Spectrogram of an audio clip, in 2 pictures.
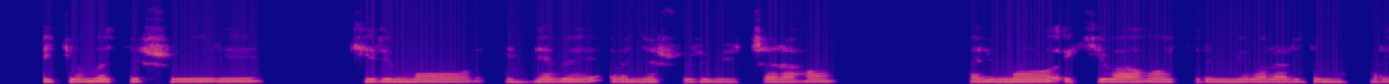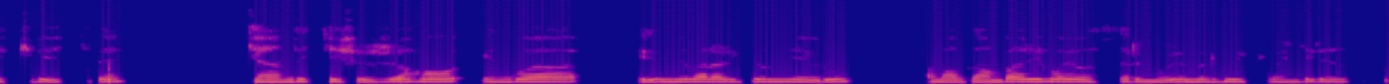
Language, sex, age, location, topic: Kinyarwanda, female, 25-35, Huye, education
